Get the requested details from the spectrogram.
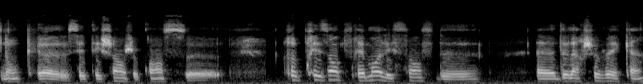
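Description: A very slow delivery, long and frequent pauses, ordinary pitch variation. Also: woman, very deep, low pitch for a woman. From Burundi. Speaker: human rights advocate, former foundation staffer. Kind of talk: interview. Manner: halting, many hesitations.

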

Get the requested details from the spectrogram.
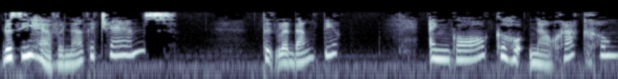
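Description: A woman with a fairly high pitch speaks at a fairly slow pace, making very wide pitch swings and long, frequent pauses. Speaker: radio language teacher. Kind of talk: scripted bilingual lesson dialogue.

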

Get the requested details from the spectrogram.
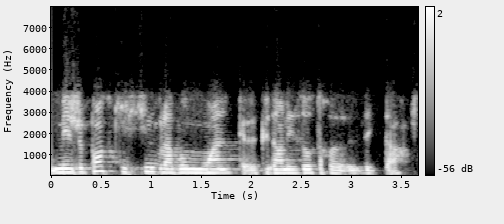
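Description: A woman speaks in a plain, everyday voice with a fairly low pitch. Her pace is fairly slow. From DR Congo, Kivu. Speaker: restaurant co-owner. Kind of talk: radio interview.

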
